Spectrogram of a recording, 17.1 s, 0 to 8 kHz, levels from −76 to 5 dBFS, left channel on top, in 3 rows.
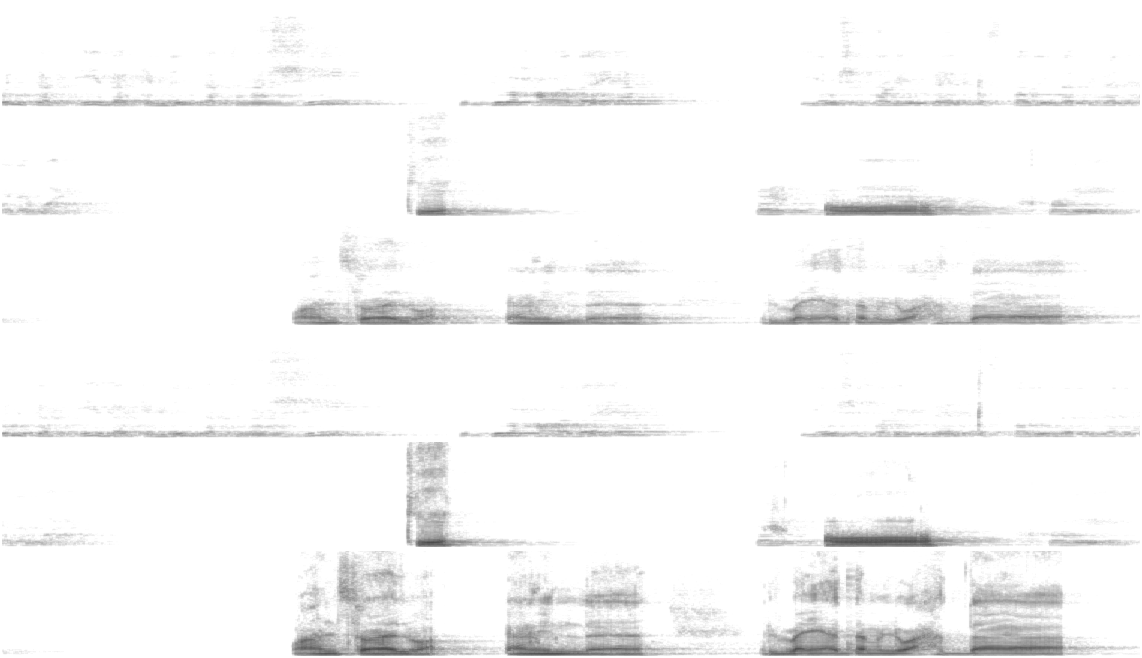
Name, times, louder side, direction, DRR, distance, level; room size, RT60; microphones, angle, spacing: voice 1, 0.0-1.8 2.3-3.3 4.0-6.1 9.5-9.7 9.9-10.4 10.8-11.3, left 1 dB, 5° left, 1.7 m, -47 dB
voice 2, 9.8-10.4 12.8-13.6 13.9-14.6 15.2-16.7, right 8 dB, 75° right, 0.3 m, -24 dB
12.5 x 10.5 x 4.1 m
head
